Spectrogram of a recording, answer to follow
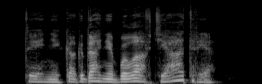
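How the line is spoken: Whisper. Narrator (Russian): прошептала Маград

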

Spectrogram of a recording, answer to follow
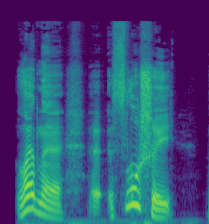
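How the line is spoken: Stammering leader. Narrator (Russian): запинаясь проговорил предводитель

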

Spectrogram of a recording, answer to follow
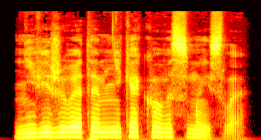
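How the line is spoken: Calm reply. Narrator (Russian): спокойно отвечал Патриций

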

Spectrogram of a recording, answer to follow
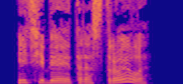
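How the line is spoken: Woman laughing. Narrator (Russian): Она рассмеялась

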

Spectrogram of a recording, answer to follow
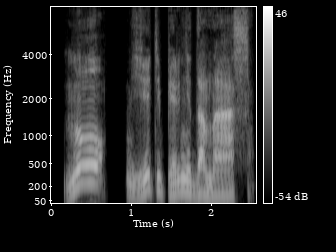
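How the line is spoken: Grumbling. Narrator (Russian): проворчал Ракитин

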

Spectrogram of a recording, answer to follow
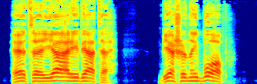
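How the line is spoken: Wheezing, phlegmy rasp. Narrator (Russian): прохрипел сквозь мокроту

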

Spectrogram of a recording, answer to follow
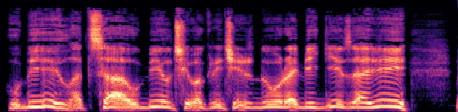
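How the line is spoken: Quiet incoherent babbling. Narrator (Russian): Григорий же лепетал тихо и бессвязно

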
